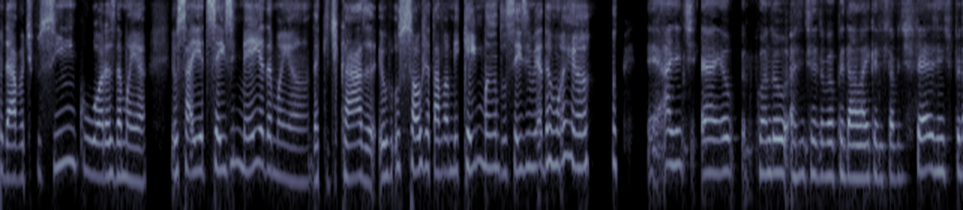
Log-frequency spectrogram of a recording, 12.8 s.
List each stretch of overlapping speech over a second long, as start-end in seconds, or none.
none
